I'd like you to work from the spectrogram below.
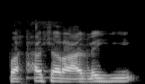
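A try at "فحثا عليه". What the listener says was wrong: وہ را نہیں ہے، فحثا یا ہے وہ.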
